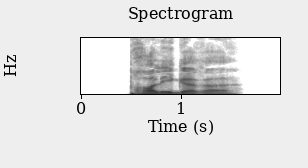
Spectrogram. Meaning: inflection of prollig: 1. strong/mixed nominative/accusative feminine singular comparative degree 2. strong nominative/accusative plural comparative degree
- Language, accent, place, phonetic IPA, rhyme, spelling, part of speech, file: German, Germany, Berlin, [ˈpʁɔlɪɡəʁə], -ɔlɪɡəʁə, prolligere, adjective, De-prolligere.ogg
